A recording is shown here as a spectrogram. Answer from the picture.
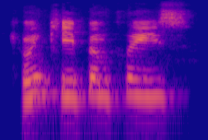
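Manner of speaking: high, pleading whine; whiny little kid. Acted. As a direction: beg like a small child. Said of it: "I sound like a whiny little kid".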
